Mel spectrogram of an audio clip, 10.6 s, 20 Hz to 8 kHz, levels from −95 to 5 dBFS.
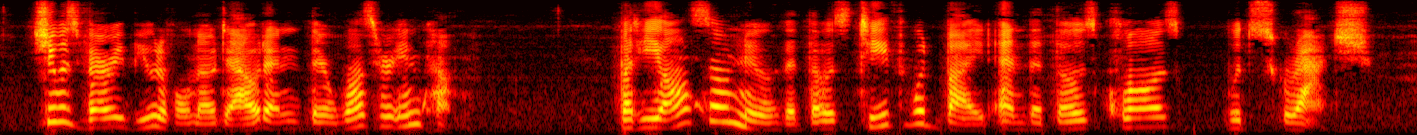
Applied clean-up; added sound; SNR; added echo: none; none; none; none.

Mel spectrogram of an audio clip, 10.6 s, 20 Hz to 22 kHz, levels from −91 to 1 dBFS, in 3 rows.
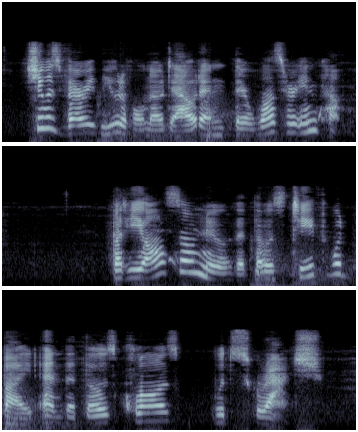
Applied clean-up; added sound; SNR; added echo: neural separator model SepFormer DNS4.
